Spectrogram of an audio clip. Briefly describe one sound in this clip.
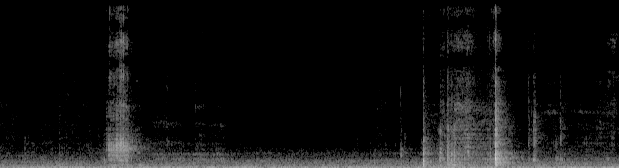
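Paper toiletry packets rustle and tap as a hand picks them up.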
